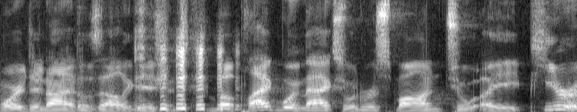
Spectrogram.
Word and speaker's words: PlaqueBoyMax: Y'all, Playboi Max, Plaqueboy Max, I'm sorry. I keep saying it wrong.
